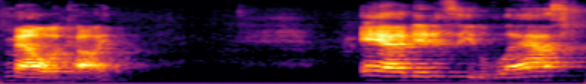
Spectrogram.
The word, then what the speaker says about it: Malachi: to the Book of Malachi it is not pronounced matachi I actually like pronouncing it that way because it drives people up a wall it's Malachi and it is the last book written in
